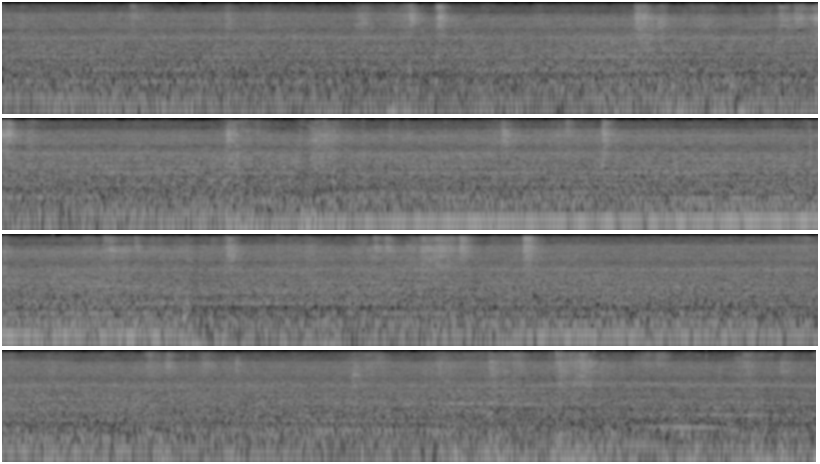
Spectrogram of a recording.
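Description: The bus body rattles and clicks over the road.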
